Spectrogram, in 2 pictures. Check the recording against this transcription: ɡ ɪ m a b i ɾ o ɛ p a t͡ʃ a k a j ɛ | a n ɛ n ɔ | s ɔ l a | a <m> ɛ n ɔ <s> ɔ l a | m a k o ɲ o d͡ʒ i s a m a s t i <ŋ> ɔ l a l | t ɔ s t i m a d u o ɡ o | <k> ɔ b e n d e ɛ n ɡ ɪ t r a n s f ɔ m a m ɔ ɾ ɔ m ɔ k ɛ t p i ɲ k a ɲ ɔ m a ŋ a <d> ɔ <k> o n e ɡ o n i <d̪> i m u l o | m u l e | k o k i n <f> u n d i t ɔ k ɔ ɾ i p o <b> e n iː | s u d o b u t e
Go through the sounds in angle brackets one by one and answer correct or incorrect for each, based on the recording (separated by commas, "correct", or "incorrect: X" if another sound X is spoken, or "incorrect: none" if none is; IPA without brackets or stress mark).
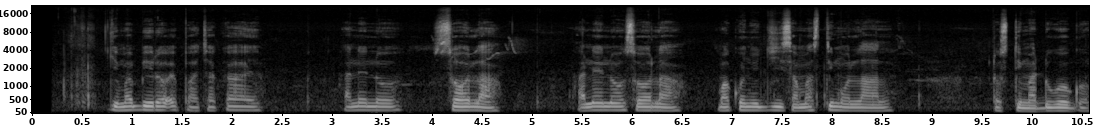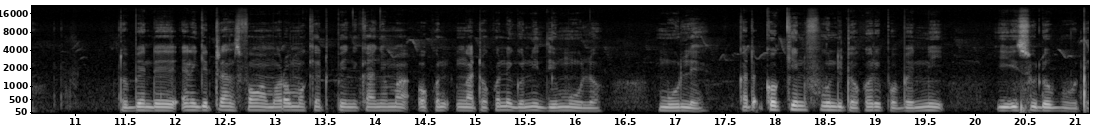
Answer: incorrect: n, correct, incorrect: m, incorrect: t, incorrect: t, correct, correct, correct, correct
